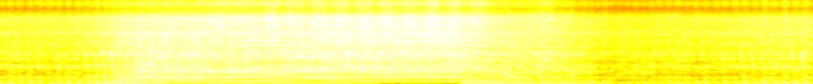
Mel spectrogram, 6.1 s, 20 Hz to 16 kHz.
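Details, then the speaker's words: Chinese 125cc motorcycle engine with an iron cylinder, fitted with a fixed-timing five-wire AC CDI: picks up cleanly from idle, holds a smooth high rev, then settles back evenly. With this CDI it starts easier; normal revving. "bueno como pueden ver ahí no avanza es punto fijo pero la moto arranca bien y anda bien"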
